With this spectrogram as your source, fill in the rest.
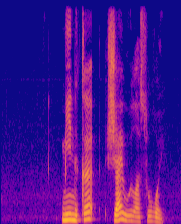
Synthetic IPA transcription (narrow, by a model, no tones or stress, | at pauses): menɪkʲɪ | ʒ̥æjwo̞jlˠɑsuʁo̞j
